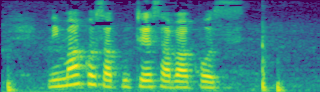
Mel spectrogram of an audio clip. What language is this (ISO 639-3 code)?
dav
